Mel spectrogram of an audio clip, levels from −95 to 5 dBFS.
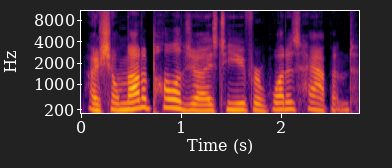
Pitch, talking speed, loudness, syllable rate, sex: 205 Hz, 215 wpm, -19 LUFS, 6.0 syllables/s, male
